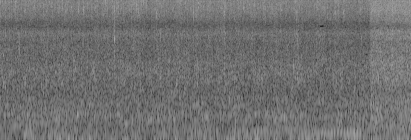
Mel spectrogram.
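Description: Mountain stream in a rocky gully flowing steadily, a continuous broadband rush of water heard close and alone at moderate level.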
